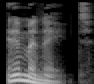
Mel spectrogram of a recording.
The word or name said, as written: emanate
